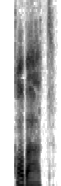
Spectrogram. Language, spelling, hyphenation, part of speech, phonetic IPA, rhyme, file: Hungarian, kabát, ka‧bát, noun, [ˈkɒbaːt], -aːt, Hu-kabát.ogg
- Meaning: coat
